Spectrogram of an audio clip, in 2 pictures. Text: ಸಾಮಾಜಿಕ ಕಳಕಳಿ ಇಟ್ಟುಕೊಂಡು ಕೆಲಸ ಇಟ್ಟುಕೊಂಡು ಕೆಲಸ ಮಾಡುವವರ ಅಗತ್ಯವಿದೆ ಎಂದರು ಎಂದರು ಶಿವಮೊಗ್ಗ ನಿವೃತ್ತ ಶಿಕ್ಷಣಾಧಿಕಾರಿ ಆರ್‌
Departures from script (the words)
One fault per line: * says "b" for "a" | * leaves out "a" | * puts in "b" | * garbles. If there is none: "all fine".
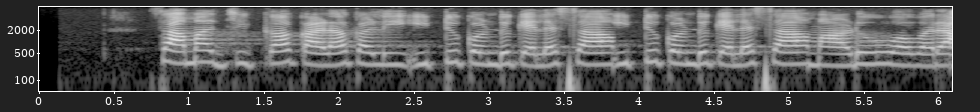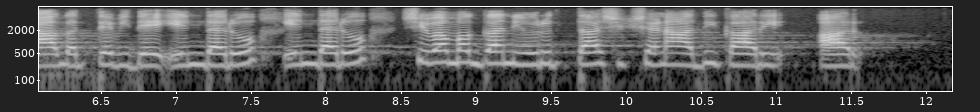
all fine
